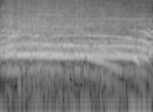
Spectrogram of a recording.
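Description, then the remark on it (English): A group of hikers on an elevated hill, halfway through a hike, shout together in one long, loud, sustained yell that lasts over a second, the voices sliding down in pitch as it trails off at the end. “They stop to admire the beautiful view and to yell together in a collective release of stress.”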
